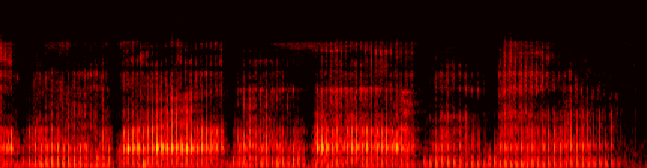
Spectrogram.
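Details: A cheetah in South Africa, being kissed and petted by its owner, gives a deep, continuous purr, a fast throbbing rumble through each breath in and out, swelling and fading across several cycles with brief pauses.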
